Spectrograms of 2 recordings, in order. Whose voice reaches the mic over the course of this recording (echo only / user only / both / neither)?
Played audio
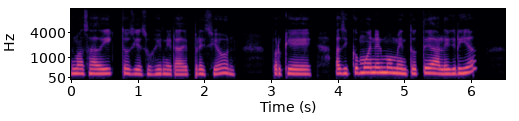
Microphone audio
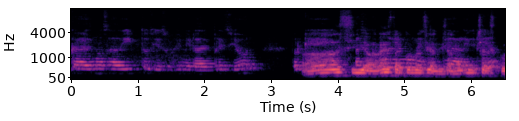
both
